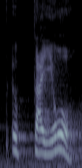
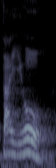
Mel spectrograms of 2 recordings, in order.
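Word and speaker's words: πταίω: Es la palabra que viene de taió, así se pronuncia en el griego, taió, que es tropezar, equivocarse, pecar.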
